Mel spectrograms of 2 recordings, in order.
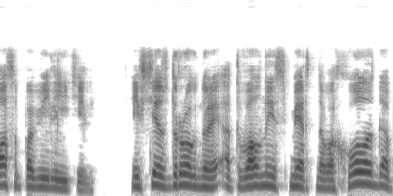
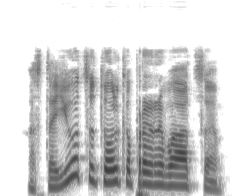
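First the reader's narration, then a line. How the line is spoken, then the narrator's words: Heavy sigh. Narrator (Russian): тяжело вздохнул Санти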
